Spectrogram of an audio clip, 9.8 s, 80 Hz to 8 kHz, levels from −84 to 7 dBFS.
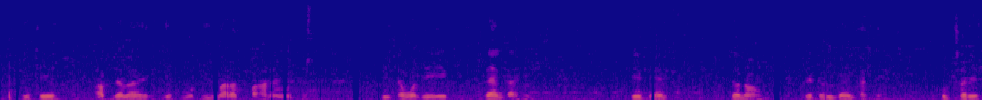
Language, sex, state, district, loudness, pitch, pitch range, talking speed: Marathi, male, Maharashtra, Nagpur, -47 LUFS, 125 Hz, 120-135 Hz, 115 wpm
